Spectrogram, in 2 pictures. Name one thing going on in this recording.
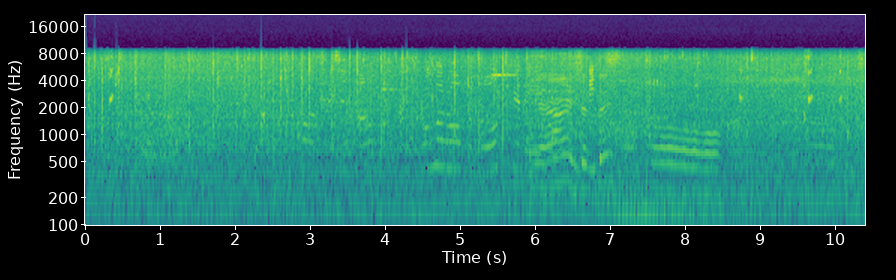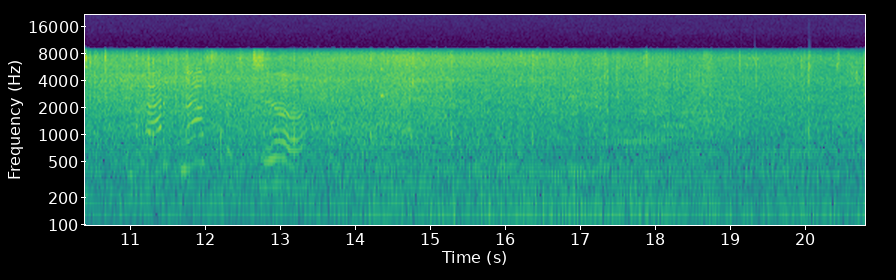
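Traffic rumbles along a street outdoors.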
